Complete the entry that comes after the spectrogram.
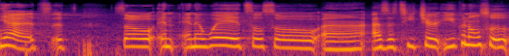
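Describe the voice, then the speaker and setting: The intonation is fairly even. Words come at a moderate pace. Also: woman. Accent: Dutch. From Belgium. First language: Dutch. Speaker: animator. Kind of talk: panel discussion.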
